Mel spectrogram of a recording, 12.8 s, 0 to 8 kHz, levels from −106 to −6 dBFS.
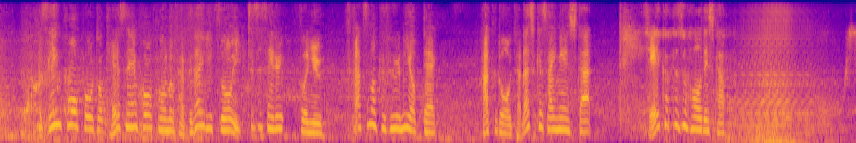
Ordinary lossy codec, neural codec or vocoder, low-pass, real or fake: none; codec, 16 kHz, 1.1 kbps, Voila-Tokenizer; 7.2 kHz; fake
